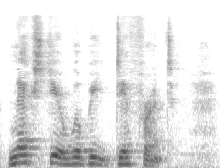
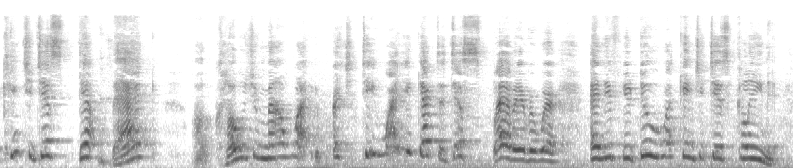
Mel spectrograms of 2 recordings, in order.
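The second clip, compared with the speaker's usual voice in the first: much higher, fast mock scolding; irritated fussing; 8 semitones higher than usual. To her husband about the splattered mirror, higher irritated fussing. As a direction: nag him like the old days, pitched way up.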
